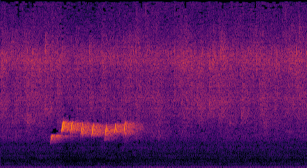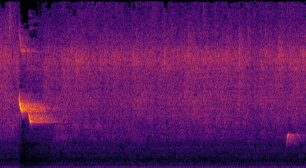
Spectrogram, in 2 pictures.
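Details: Corsican European goldfinch, one year old, delivering a quick rattling trill of about seven clipped notes, then a single sharp high note and a faint short chirp after a pause.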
